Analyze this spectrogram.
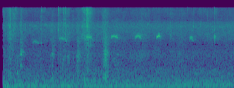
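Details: Bulbul chicks being fed by their mother give thin, high squeaky chirps, about one every half second, over a steady background hiss.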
